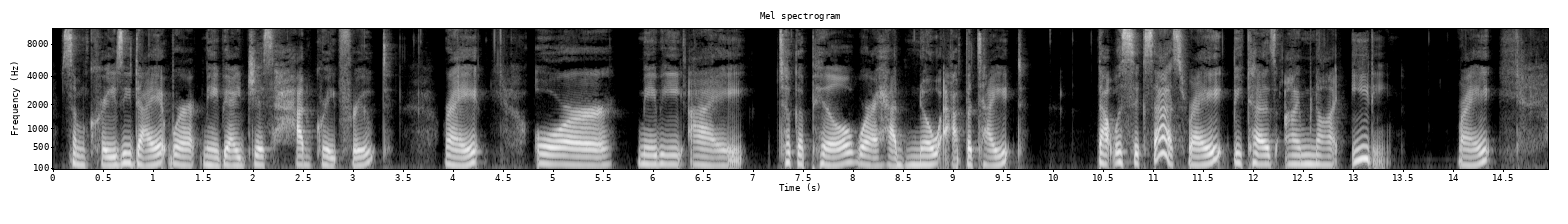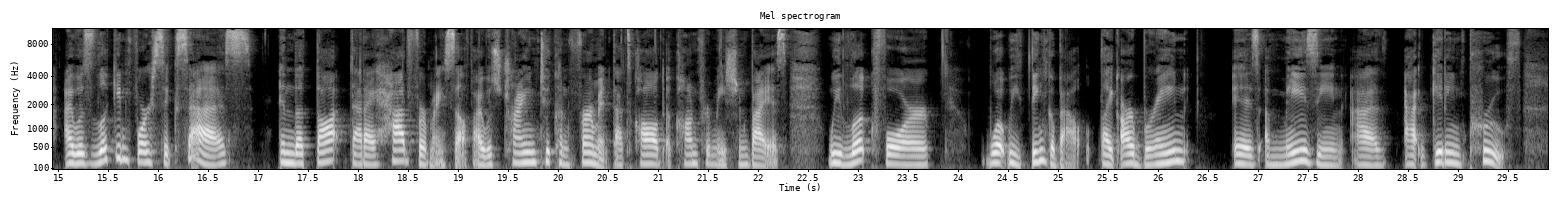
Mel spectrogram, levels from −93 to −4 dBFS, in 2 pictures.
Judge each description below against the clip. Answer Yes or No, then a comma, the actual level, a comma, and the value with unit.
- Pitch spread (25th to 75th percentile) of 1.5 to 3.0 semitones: No, average, 3.7 semitones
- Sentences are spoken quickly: No, average, 140 wpm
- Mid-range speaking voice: Yes, medium, 165 Hz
